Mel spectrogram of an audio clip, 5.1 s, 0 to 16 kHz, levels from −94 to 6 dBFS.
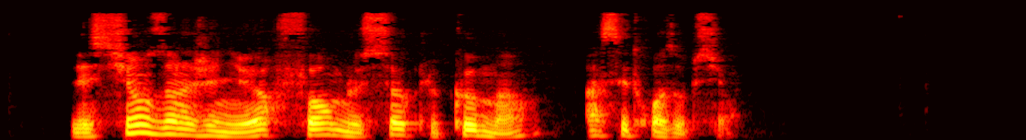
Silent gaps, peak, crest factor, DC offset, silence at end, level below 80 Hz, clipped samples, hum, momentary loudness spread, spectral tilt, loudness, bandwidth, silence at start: none; -4 dBFS; 20 dB; under 0.1%; 1.5 s; -64 dBFS; under 0.1%; none; 13 LU; -7 dB/octave; -22 LUFS; 11.5 kHz; 0.35 s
